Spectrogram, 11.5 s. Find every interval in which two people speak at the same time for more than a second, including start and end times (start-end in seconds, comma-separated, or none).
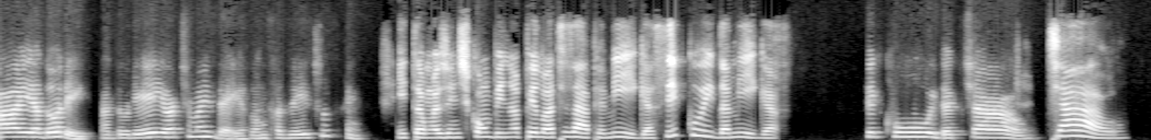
none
